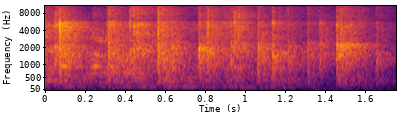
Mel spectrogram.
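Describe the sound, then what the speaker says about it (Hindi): Applause from an audience at a Hindi poetry recital after a poem ends, a short burst of steady clapping with a voice speaking over it. "कविता समाप्त हो गई, तालियां बजा दीजिए।"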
